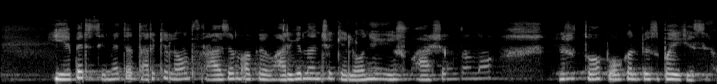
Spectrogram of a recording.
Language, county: Lithuanian, Panevėžys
